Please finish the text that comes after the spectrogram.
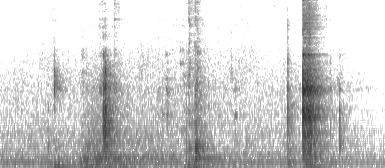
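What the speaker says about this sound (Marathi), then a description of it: "आता मी छोटा कुकर घेतले, त्याच्यामध्ये मी सर्व कारली टाकून घेणार आहे" Bitter gourds are dropped into a small pressure cooker with oil and a little water, giving four or five separate metallic clinks and knocks, close and fairly quiet, with the last one the loudest.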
